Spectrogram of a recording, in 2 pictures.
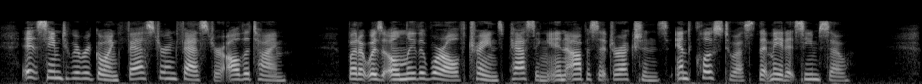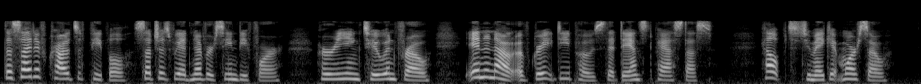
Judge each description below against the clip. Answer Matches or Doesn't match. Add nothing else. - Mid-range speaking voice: Doesn't match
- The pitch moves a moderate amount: Matches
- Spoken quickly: Matches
